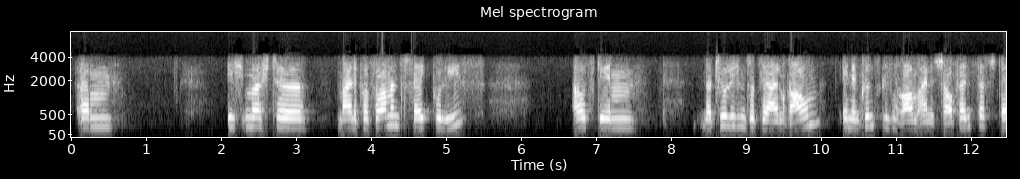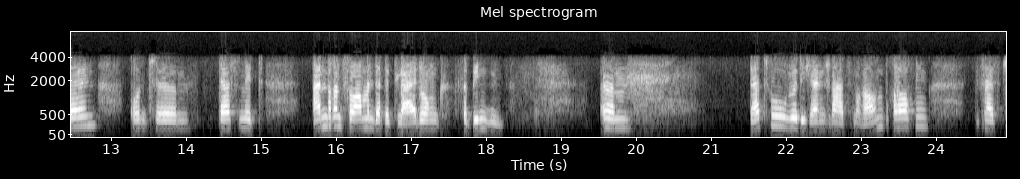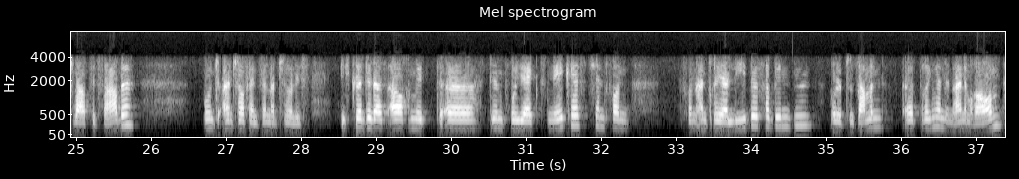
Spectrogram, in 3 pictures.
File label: Voicemail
